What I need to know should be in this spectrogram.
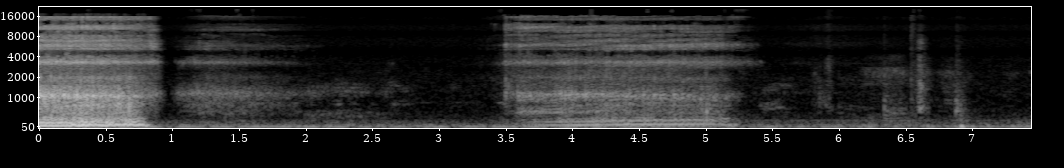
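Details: Person who claims not to snore, recorded asleep: two loud, harsh snoring breaths over several seconds with a quiet pause between, slow breathing rate; snoring.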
